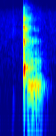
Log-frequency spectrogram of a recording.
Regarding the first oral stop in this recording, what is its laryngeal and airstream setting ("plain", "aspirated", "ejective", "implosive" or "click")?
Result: click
